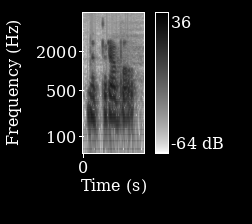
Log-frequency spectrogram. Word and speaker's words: noppera-bō: Is that am I saying that right? Yep. Noppera-bō? Noppera-bō.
